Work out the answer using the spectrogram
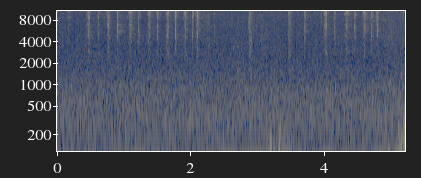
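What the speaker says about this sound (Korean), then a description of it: "발수가 많이 나가지 않는 가위로 기장을 줄이면서 끝머리 명암을 좀 만들기 위해서 티닝 가위로 자르겠습니다" Scissors snip through a middle-aged man's thin, sparse hair at close range in a quick series of crisp, separate cuts. A pause follows, then another burst of snips, likely from thinning scissors.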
